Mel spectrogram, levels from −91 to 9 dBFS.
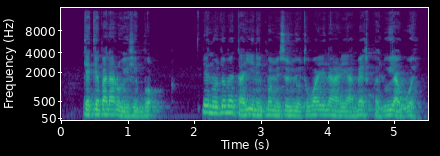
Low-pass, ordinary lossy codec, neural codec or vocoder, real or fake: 14.4 kHz; AAC, 96 kbps; none; real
